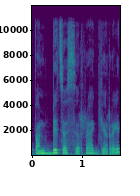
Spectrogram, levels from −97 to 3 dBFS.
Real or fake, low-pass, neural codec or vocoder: real; 10.8 kHz; none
